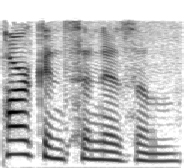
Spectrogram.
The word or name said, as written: parkinsonism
